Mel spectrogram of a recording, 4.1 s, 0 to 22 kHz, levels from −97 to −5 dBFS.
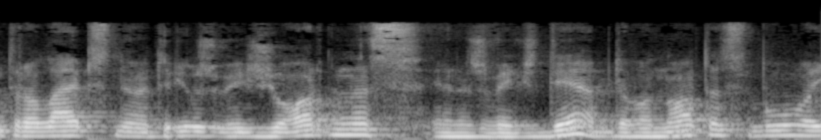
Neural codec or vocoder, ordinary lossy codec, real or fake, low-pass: codec, 44.1 kHz, 7.8 kbps, DAC; MP3, 48 kbps; fake; 14.4 kHz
